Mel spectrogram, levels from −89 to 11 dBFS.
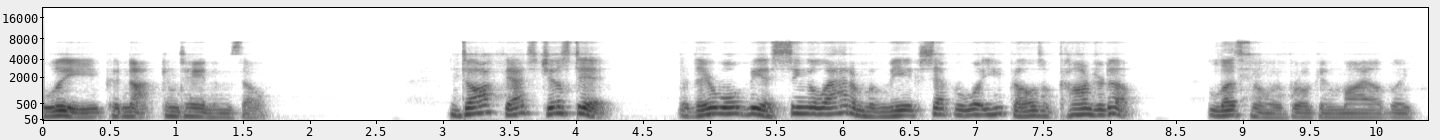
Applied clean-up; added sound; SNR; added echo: neural mask model DeepFilterNet 3.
